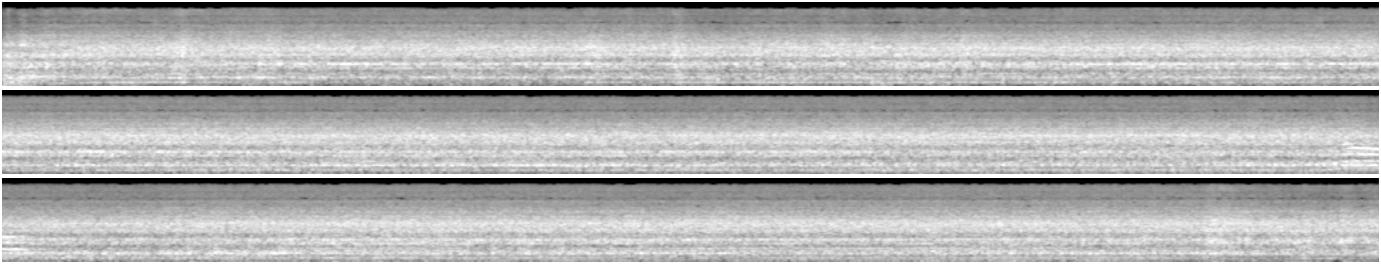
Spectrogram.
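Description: Countertop blender running at a steady speed, chopping whole Scotch bonnet peppers in vinegar down to a puree. It starts suddenly, and its level dips briefly about twenty seconds in.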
